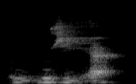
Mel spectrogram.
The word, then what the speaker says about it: Lusia: Però lei però non stava sbagliando perché quando ha detto Luia il Lu gli abitanti di Luia si chiamano Lusiani, quindi come vede l'accento ricorda son professore.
